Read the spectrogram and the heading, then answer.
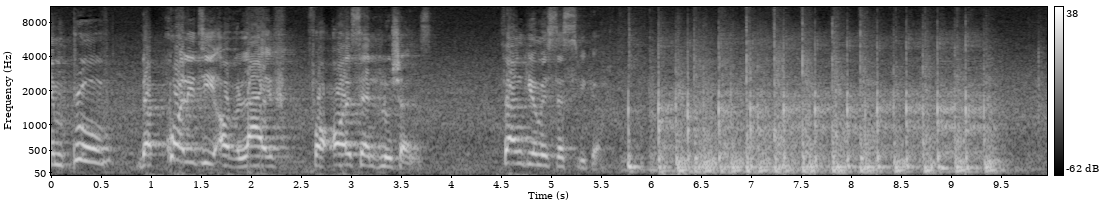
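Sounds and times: hands thumping on wooden desks: 5.7 - 9.6.

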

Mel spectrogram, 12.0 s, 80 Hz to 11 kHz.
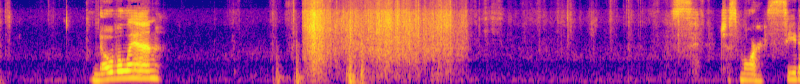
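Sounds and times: plastic bag rustling: 4.2 - 10.1.

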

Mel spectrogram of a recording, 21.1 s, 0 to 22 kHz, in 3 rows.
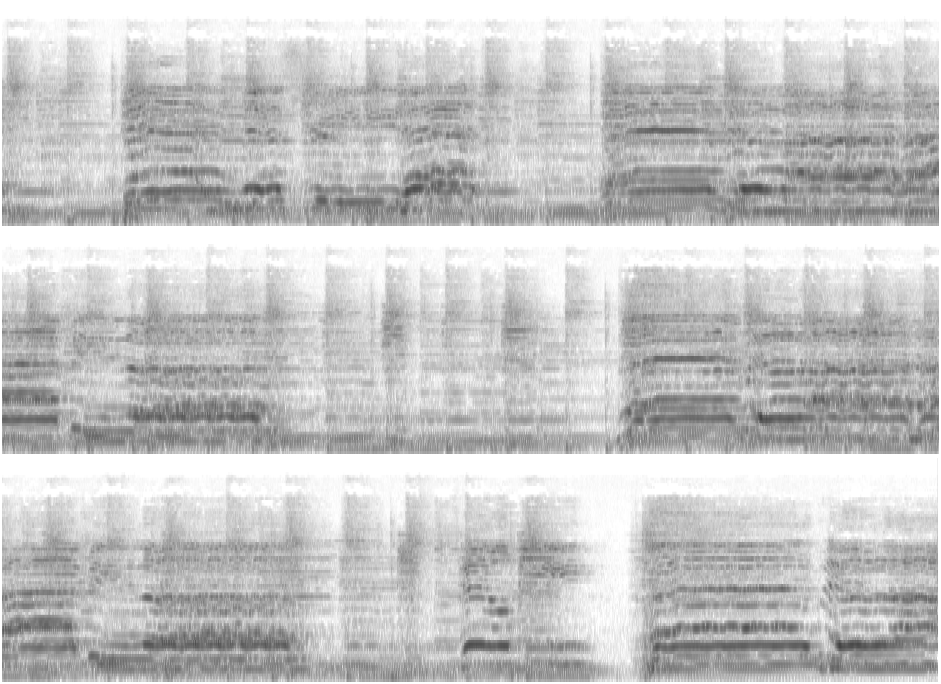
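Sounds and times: instrumental backing music: 0.0 - 21.0
female vocal trio singing: 0.9 - 3.9, 4.5 - 9.2, 11.7 - 16.4, 17.5 - 21.0.

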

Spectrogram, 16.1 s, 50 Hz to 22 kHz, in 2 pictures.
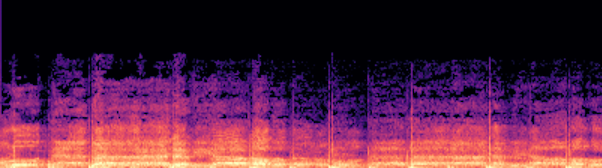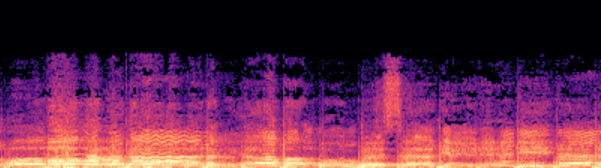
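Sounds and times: group singing a chant: 0.0 - 16.0
steady low beat: 0.0 - 16.0.

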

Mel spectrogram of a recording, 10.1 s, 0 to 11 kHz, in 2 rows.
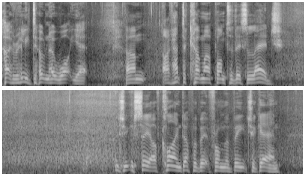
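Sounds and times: waves washing over pebbles: 0.1 - 10.0.

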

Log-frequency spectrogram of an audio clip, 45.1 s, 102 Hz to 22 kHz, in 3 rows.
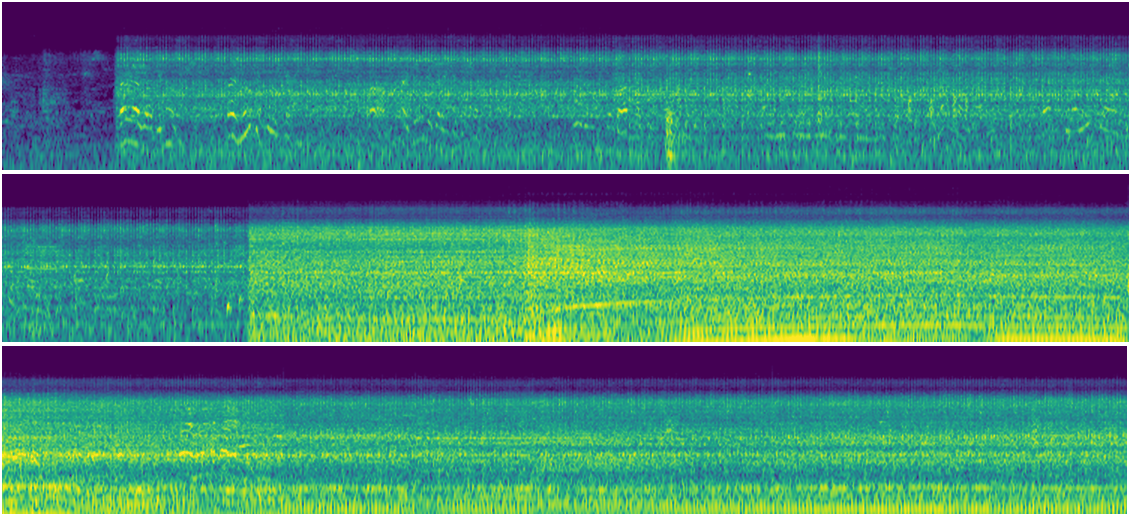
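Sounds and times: tractor diesel engine running: 1.4 - 45.0.

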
